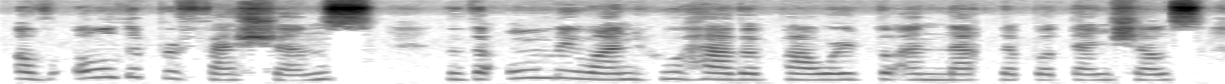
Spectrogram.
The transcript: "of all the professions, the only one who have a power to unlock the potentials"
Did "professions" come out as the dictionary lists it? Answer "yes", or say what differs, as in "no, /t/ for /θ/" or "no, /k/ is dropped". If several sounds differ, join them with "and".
no, /s/ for /z/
